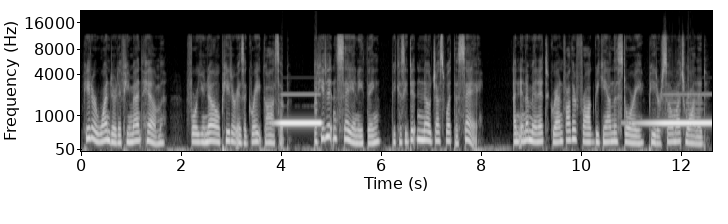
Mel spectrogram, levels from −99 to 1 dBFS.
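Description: A microphone is picking up its own loudspeaker, so at 725 Hz the loop gain exceeds one: loudspeaker feedback squeal swells within a fraction of a second at 3.77–4.87 s, then builds more slowly over about a second from 10.8 s to the end, roughly 10 dB above the speech.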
